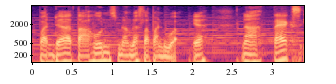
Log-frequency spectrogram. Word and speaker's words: TeX: tahun 1982 ya nah teks ini dibaca dengan tek Ya jadi ee cara bacanya itu tidak teks atau dengan huruf x tapi dengan CH ya tag nah sementara lah tag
